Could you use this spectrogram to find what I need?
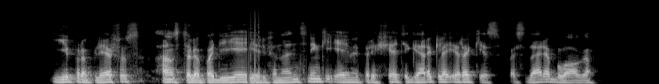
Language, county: Lithuanian, Klaipėda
